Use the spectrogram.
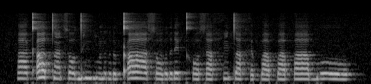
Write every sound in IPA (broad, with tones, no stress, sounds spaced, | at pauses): a˨ kʼ a˦˨ t ã˨ s ɔ˨ d ĩ˦˨ ɡ͡b ũ˨ r ʊ˨ kʼ aː˦˨ s ɔ˨ r e˦ kʰ ɔ˨ s a˨ h ĩ˦ t a˨ h ɛ˨ p a˨ p a˨ f aː˦ b oː˦˨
